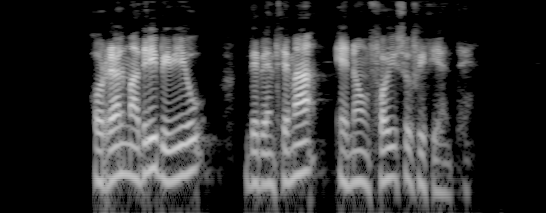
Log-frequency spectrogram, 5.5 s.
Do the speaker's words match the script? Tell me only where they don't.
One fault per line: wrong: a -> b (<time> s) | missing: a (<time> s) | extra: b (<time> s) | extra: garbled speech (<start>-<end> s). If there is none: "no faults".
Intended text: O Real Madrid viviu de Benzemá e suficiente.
extra: non foi (3.5 s)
